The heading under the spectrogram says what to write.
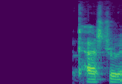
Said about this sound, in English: Wait, do that again. You cut out.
